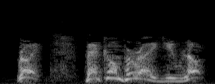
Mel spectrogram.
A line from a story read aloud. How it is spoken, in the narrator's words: shouted Sergeant Major Philpott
